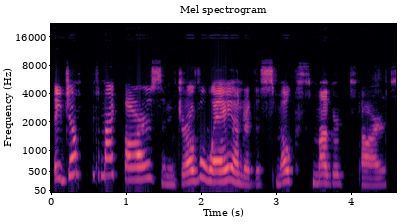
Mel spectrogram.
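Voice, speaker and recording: A woman reads a rhyming picture book aloud at home, her delivery bouncing along with each rhyme in a fairly high voice. The recording is dull and muffled at the top end and completely dry, with no room echo. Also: normal speed. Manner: animated, rhythmic rhyming delivery. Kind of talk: expressive read-aloud of a rhyming storybook.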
